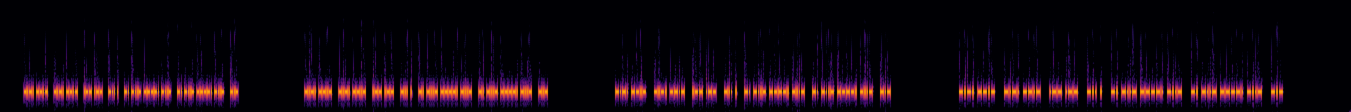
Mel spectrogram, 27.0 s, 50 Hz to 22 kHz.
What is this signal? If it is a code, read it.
Morse code, heard as a keyed tone, about 57 wpm, 700 Hz. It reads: CQ CQ WW DE NX9X NX9X K CQ CQ WW DE NX9X NX9X K CQ CQ WW DE NX9X NX9X K CQ CQ WW DE NX9X NX9X K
